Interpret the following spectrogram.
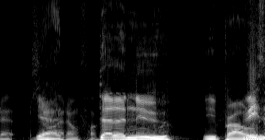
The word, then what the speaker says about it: Villeneuve: But what I was going to say is the director, Denis Villeneuve, or is that how you pronounce it? I know Jonni pronounced it properly. I butchered it. So I don't fuck Vela-new.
